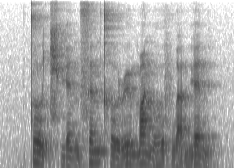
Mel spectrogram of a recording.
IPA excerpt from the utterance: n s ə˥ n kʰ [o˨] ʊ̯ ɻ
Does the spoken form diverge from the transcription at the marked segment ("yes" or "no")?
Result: no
